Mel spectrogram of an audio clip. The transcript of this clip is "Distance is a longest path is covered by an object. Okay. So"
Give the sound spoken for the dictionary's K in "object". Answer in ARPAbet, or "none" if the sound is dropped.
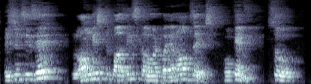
none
